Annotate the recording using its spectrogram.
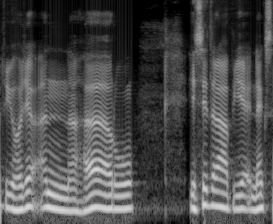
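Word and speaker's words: النهار: تلفظ نہیں ہوگا، یہ والا لام جو ہے تلفظ نہیں ہوگا، میں نہیں کہوں گا النہار، نہیں، یہ الف جو ہے اس کے اوپر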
